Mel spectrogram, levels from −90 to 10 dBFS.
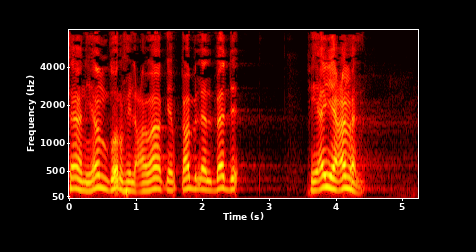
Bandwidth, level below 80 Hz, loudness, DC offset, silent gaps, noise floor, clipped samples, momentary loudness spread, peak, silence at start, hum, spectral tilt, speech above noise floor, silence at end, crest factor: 8 kHz; -62 dBFS; -19 LUFS; under 0.1%; none; -65 dBFS; under 0.1%; 9 LU; -4 dBFS; 0 s; none; -6.5 dB/octave; 46 dB; 0.85 s; 18 dB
